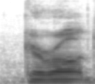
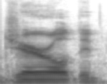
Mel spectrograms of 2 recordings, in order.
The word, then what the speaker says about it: Geralt: out it pronounced his name Geralt Gerald it's it's polish its polish and fantasy so that makes it especially unpronounceable I mean to be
